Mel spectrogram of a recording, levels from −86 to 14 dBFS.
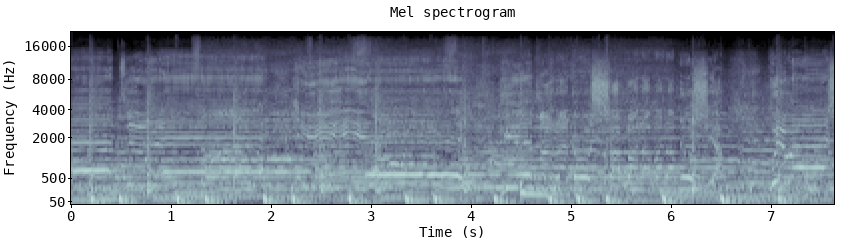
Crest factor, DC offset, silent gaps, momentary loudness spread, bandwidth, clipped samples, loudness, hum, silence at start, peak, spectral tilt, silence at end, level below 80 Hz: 12 dB; under 0.1%; none; 3 LU; 19.5 kHz; under 0.1%; -11 LUFS; none; 0 s; 0 dBFS; -4 dB/octave; 0 s; -22 dBFS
